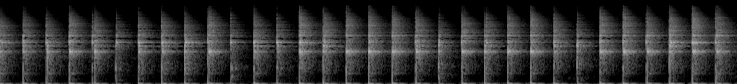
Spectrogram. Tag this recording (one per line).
dance
drum
breakbeat
loops
board
music
beats
beam
break
lumber
industrial
ambient
garbage
metal
improvised
drums
beat
fast
130-bpm
food
groovy
hard
loop
acoustic
bottle
drum-loop
funky
cleaner
hoover
container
